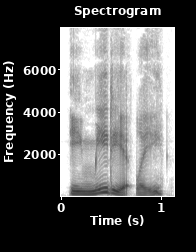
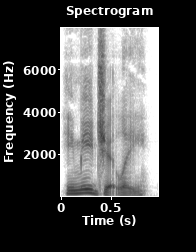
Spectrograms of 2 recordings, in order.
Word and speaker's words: immediately: Most Americans say immediately by giving the letter D its D sound in that word. But in the UK, you're more likely to hear some people pronounce it as immediately by giving the D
